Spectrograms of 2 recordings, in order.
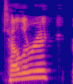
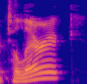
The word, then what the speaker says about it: Telerik: So is it Telerik or Telerik or Telerik? – Telerik and Telerik are both proper pronunciations, which is crazy.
